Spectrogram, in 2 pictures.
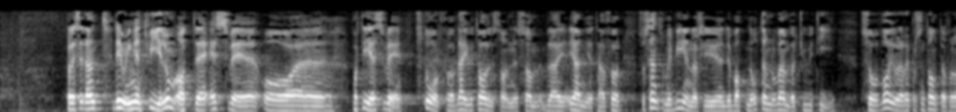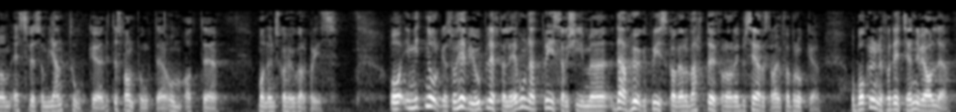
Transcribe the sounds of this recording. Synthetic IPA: pʰɾɛsɪd̪ɛnt̪d̪ɛæɾjʊɪŋːənt̪ʰʋiːlɔmɑt̪ɛsʋeːɔ | pʰɑʈ̪iːɛsʋeː | st̪oːɾfɔɾd̪æɪʉːt̪ʰɑːllsɑnəsɔmblæɪjɛnjɪt̪hæːɾfɔɾsɔsɛnsɔmɪbyːɛnæɾʂiːd̪ɛbɑt̪n̩ɔt̪ːənd̪ənʊʋɛmbəɾc͡çʰʉːət̪ʰiː | sɔʋɑɾjʊɛɾɛpɾəsənt̪ʰɑnt̪əfɔɛsʋeːsɔmjɛnt̪ʰuːkd̪ɛt̪ːəst̪ɑnd̪̚pʰʊŋkt̪əʔɔmɑ̰t̪ | mɑnœnskɑhøːɡɑɾəpʰɾḭːs | ɔɪmɪt̪nɔɾɡəsɔɦɑɾʋɪjʊʊplɛfd̪ɛleːʋʊnd̪əɑt̪̚pʰɾiːsɾɛʂiːməd̪æɾɦøːɡəpʰɾiːsskɑlʋæːɾəʋæɾt̪œʏfɔɾɔɾɛd̪ʉseːɾəst̪ɾæɪnfɔɾbɾʉːkə̰ | ɔbɑːk̚ɡɾʉnd̪ənfɔɖɛc͡çɛnːəʋɪɑlːə̰

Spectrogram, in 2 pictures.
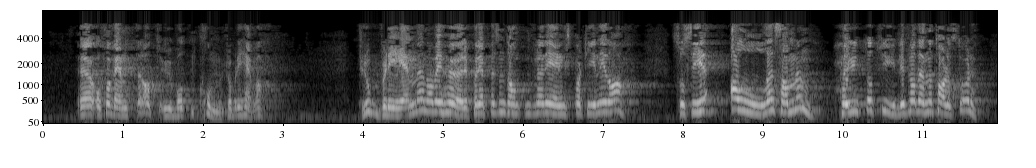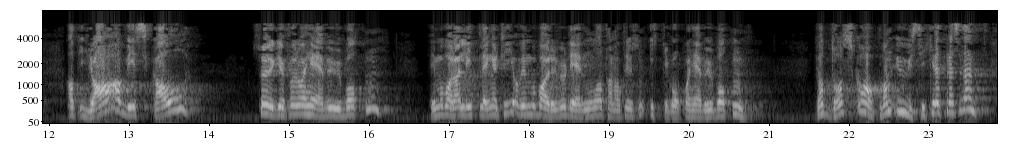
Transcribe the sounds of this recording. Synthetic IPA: ɔfɔɾʋɛnt̪əɾɑt̪ʉːboːt̪n̩kʰɔmːəʈʰɪlɔbliːɦeːʋɑ | pʰɾʊbleːmənɔɾʋɪɦøːɾəɾpʰɔɾɛpɾəs̬ənt̪ʰɑnt̪n̩fɾɑɾɛjeːɾɪŋspɑʈiːənəɪd̪ɑː | sɔsiːəɾɑlːəsɑmːənhœʏt̪ɔt̪ʰyːd̪lɪfɾɑd̪ɛnːət̪ʰɑːləst̪uːl | ʔɑt̪jɑːʋɪskɑl | sœɾɡəfɔɾɔheːʋəʉːboːt̪n̩ | ʋɪmɔbɑːɾəhɑːlɪt̪ːlɛŋːəʈʰiːɔʋɪmɔbɑːɾəʋʉɖeːɾənuːənɑlt̪ʰæɳɑt̪iːʋsɔmɪkːəɡoːɾpɔheːʋəʉːboːt̪n̩ | jɑːd̪ɑːskɑːpəɾmɑnʉːsɪkːəɾheːt̪spʰɾɛsɪd̪ɛnt̪

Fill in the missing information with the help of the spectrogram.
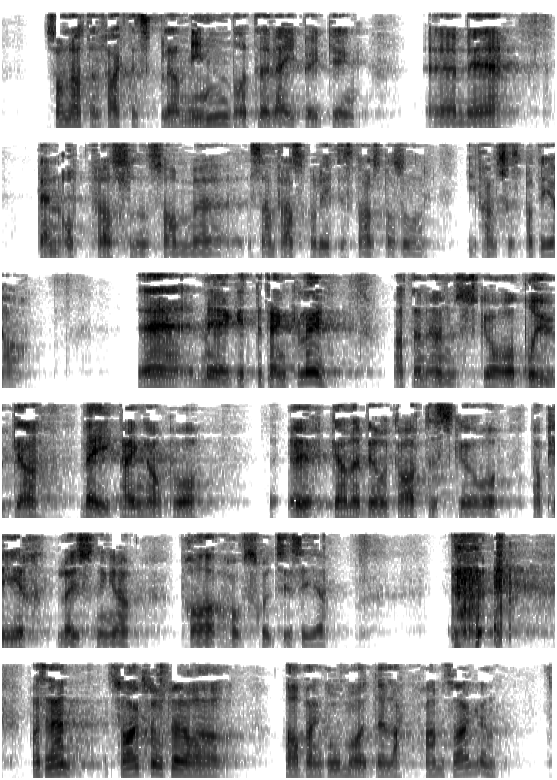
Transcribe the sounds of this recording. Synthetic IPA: sɔnːɑt̪̚d̪ɛfɑkt̪ɪsk̚blɪʁmɪnd̪ʁət̪ʰɪʋæɪbʏɡːɪŋ | mɛ | d̪̥ɛnɔpːfœʁʂln̩sɔmsɑmfæd̪spʊliːt̪ɪskt̪ʰɑːlspʰæʁʂuːn | ɪfʁɛmskɪt̪spʰɑʁt̪iːəhɑ̰ːʁ | d̪̥ɛæmeːɡət̪̚bət̪ʰɛŋkəlɪ | ɑt̪̚d̪ɛnœnskəɾɔbʁʉːkɑʋæɪpʰɛŋːəʁpʰɔ | øːkɑnəbʏʁʊkʰɾɑːt̪ɪskəɔpʰɑpʰiːʁlœʏsnɪŋəʁ | fʁɑhɔɡsʁʉd̪sɪsiːɑ | pʰʁɛsɪd̪ɛnt̪sɑːɡsuːɾføːʁɑʁ | hɑːʁpʰɔɛnɡuːmoːt̪əlɑk̚t̪fʁɑmsɑːɡən

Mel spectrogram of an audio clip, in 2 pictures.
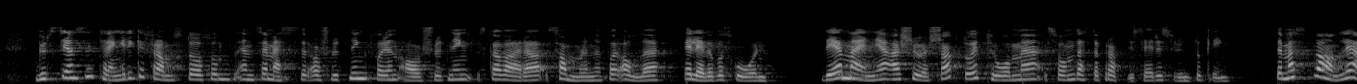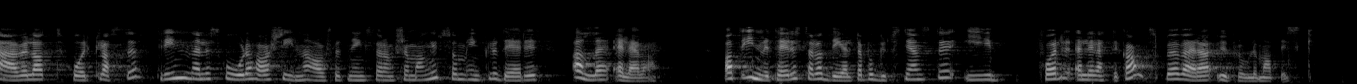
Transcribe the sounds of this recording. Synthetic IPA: ɡʉt̪st̪jɛnəst̪nt̪ʰɾɛŋːəɾɪkːəfɾɑmst̪oːsɔmɛnsɛmɛst̪əɾɑːʋʂɭʉt̪nɪŋfɔɾɛnʔɑːʋʂɭʉt̪nɪŋskɑʋæːɾəsɑmlənəfɔɾɑlːəɛleːʋəɾpɔskuːən | d̪ɛmæɪnəɾjæɪæʂøːʂɑkt̪ɔæɪt̪ʰɾoːmɛsɔmd̪ɛt̪ːəpʰɾɑk̚t̪ɪseːɾəsɾʉnt̪ɔmkʰɾɪŋː | d̪̥ɛmɛst̪ʋɑːnlɪəæɾʋɛlɑt̪hoːɾkʰlɑsːət̪ʰɾɪnːɛlːəʂkuːɽəɦɑʂiːnəɑːʋʂɭʉt̪nɪŋsɑɾɑŋʂəmɑŋːəɾsɔmɪŋklʉd̪eːɾəɾ | ʔɑlːəʔɛleːʋɑ̰ | ɑt̪̚d̪ɛɪnʋɪt̪ʰeːɾəst̪ʰɪlɑd̪eːlt̪ɑːpɔɡʉt̪st̪ʰjeːnəst̪əʔɪ | fɔɾɛlːəɾɛt̪ːəɾkʰɑnt̪bøːɾʋæːɾəʔʉːpʰɾʊblɛmɑːt̪ɪsk

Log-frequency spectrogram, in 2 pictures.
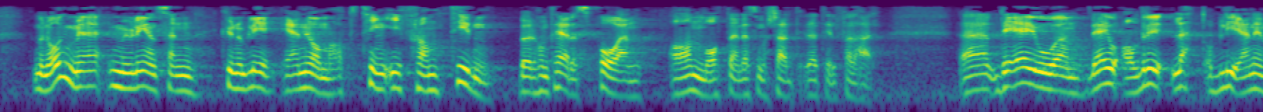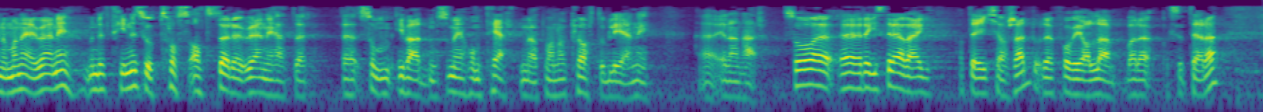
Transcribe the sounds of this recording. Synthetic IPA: mɛnoːɡmɛmʉːlɪŋənsɛnkʰʉnːəbliːeːnɪɔmɑt̪ʰːɪŋːɪfɾɑmt̪ʰiːd̪n̩ | bœɾɦɔnt̪ʰeːɾəspʰɔɛn | ʔɑːn̩moːt̪əɛnd̪ɛsɔmhɑɾʂɛd̪ːɪd̪ɛt̪ʰɪlfɛlːəhæ̰ːɾ | d̪ɛæɾjʊd̪ɛæɾjʊʔɑld̪ɾɪlɛt̪ːɔbliːeːnɪnɔɾmɑnæɾʉeːnɪmɛnd̪ɛfɪnːəsjʊt̪ʰɾɔsːɑ̰lt̪st̪œɾəʉeːnɪheːt̪əɾ | sɔmɪʋæɖn̩sɔmæɾɦɔnt̪ʰeːɾt̪mɛɑt̪mɑnhɑɾkʰlɑːɾt̪ɔbliːeːnɪ | ɪ̰d̪ɛnhæ̰ːɾ | sɔɾɛɡɪst̪ɾeːɾəɾɛɡɑt̪̚d̪ɛɪçːəhɑɾʂɛd̪ːɔ̰d̪ɛfoːɾʋɪɑlːəbɑːɾəɑksɛp̚t̪ʰeːɾə

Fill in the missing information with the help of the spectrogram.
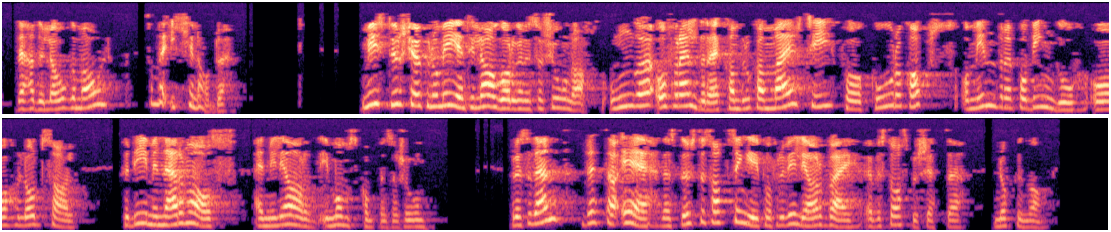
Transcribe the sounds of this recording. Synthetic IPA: d̪ɛɪhɑd̪ːəlɑʊɡəmɑʊlsɔmd̪ɛɪʔɪçːənɑd̪ə | myːst̪ʏɾçəœkʊnʊmiːənt̪ʰɪllɑːɡəɔɾɡɑnɪsɑʂuːnɑʊŋːəʔɔfɔɾɛld̪ɾəkʰɑnbɾʉːkɑmæɪɾt̪ʰiːpʰɔkʰuːɾɔkʰɔpsɔ̰mɪnd̪ɾəpʰɔbɪŋɡʊɔlɔd̪sɑːl | fɔɖiːmɪnæɾməɔsʔæ̰ɪnmɪlɪɑɾd̪ɪ̰mɔmskʰʊmpɛnsɑʂuːn | pʰɾɛsɪd̪ɛnt̪d̪ɛt̪ːɑʔɛd̪ɛnst̪œɾst̪əsɑt̪sɪŋɡiːpɔfɾɪʋɪlːɪɑɾbæɪøːʋəst̪ɑːt̪sbʉd̪ʂɛt̪ːə | nɔkːənɡɑŋː

